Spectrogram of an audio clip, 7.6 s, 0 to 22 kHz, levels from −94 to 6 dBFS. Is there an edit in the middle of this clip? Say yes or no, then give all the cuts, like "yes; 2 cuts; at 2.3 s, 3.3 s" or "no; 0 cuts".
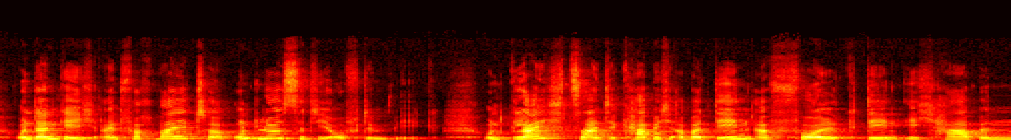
no; 0 cuts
